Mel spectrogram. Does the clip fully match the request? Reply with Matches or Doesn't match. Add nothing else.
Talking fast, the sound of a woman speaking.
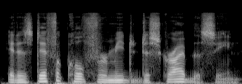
Doesn't match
